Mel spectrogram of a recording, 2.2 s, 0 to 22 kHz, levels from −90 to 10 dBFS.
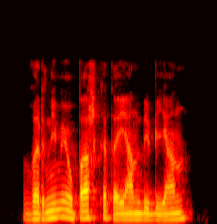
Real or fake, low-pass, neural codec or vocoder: fake; 7.2 kHz; codec, 16 kHz, 8 kbps, FunCodec, trained on Chinese and English, 25 frames a second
